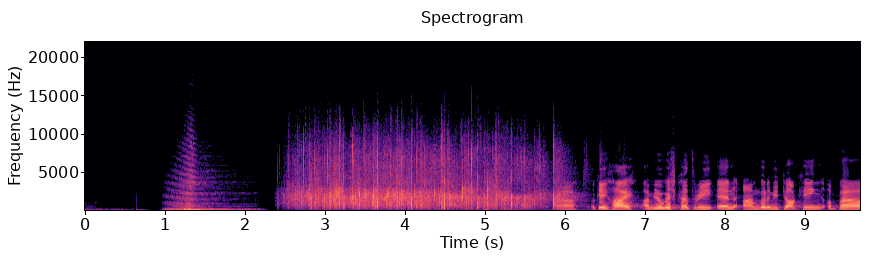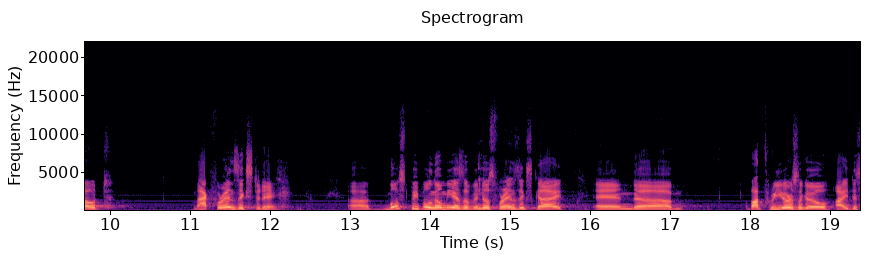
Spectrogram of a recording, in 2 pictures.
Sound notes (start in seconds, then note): 2.4 audience applause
